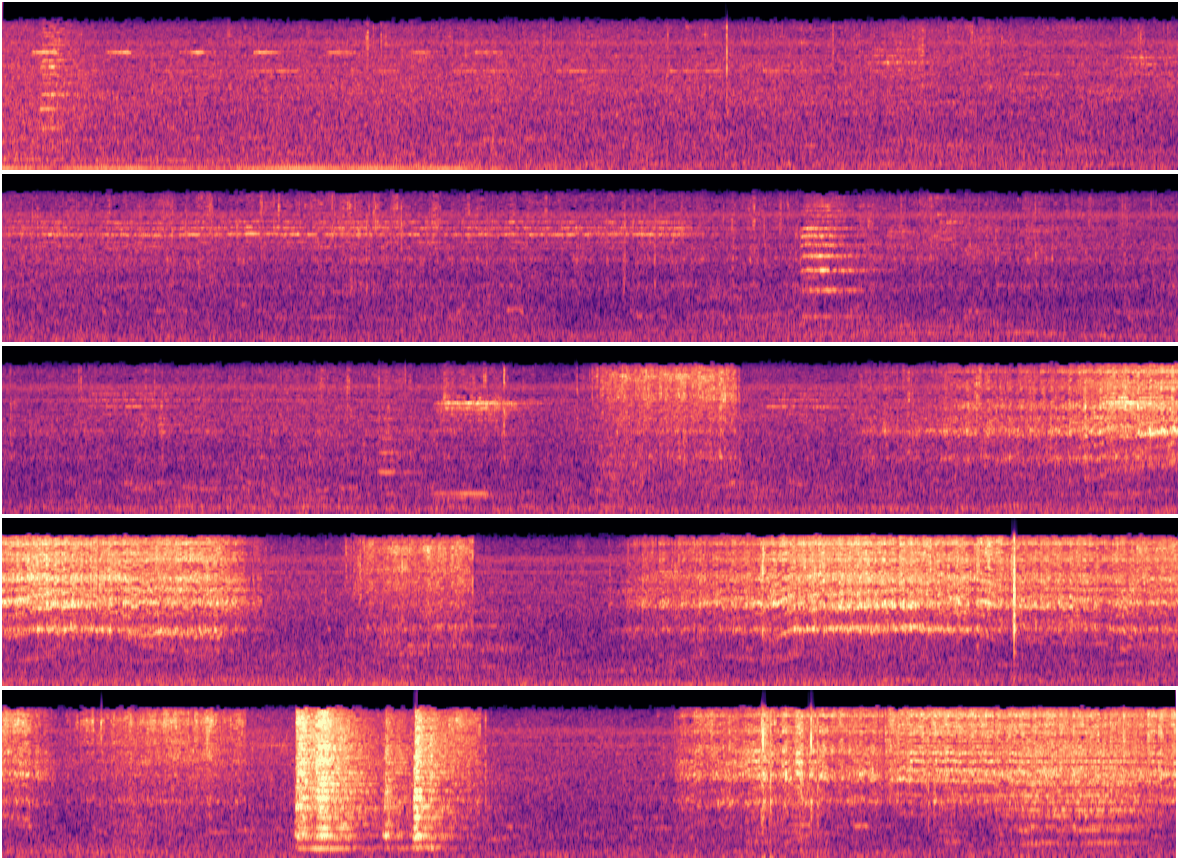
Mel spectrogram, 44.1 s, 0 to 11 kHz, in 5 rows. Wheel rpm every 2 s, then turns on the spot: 10, 20, 20, 20, 20, 20, 20, 20, 20, 20, 10, 20, 50, 130, 30, 30, 140, 90, 20, 10, 80, 110.
22-24 36-40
